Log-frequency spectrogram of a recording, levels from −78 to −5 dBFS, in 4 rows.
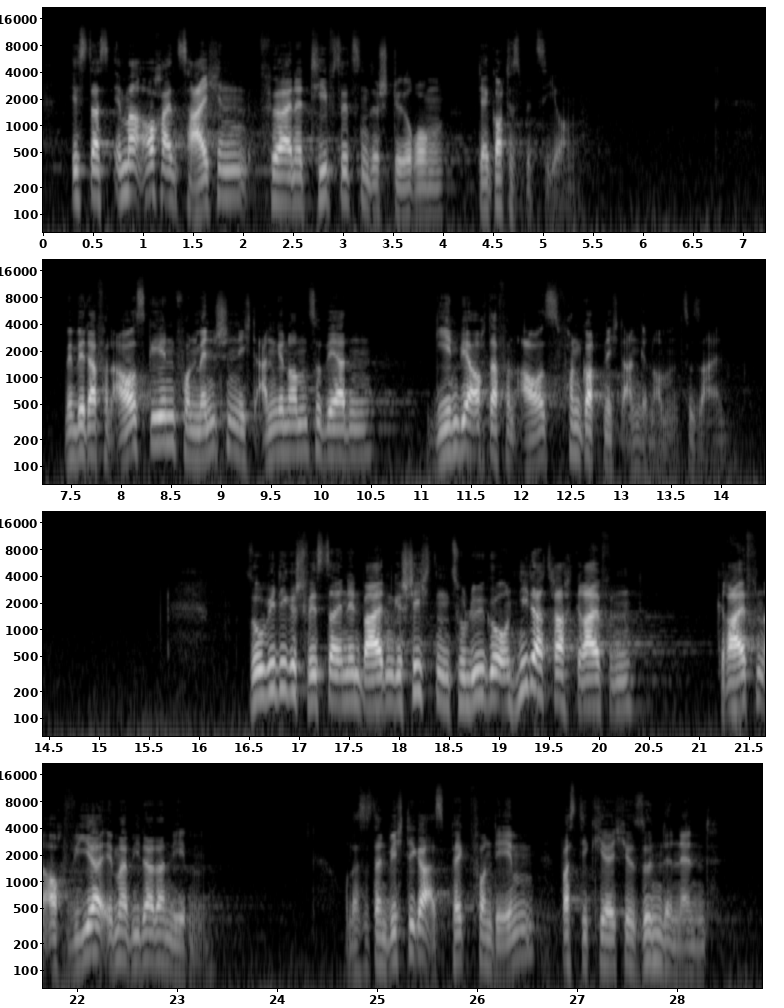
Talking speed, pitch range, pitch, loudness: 135 wpm, 130-155 Hz, 140 Hz, -30 LUFS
